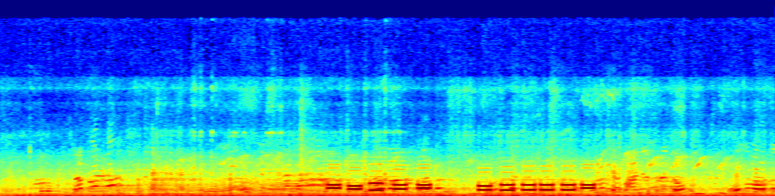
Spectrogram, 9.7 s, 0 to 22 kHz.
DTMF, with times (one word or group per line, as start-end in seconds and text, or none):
4.1-5.4 07380
6.0-7.4 425550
